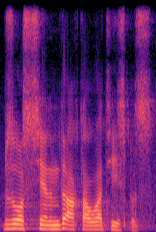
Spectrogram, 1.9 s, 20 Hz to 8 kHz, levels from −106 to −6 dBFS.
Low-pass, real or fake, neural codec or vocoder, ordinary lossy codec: none; real; none; none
